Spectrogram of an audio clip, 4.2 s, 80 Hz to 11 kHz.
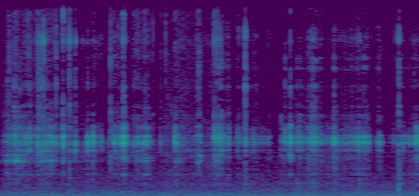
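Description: Long artificial nails scratch and tap across a solid dark hardwood carving of a running horse on a base, about 30 cm long. The result is a quiet, dense, bright patter of rapid clicks and scratches with a steady edge near 3 kHz, each tap dying away almost instantly.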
